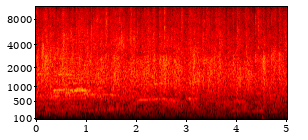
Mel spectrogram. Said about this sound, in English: Oh, I wish if you believed that, you'd clap your hands and shout unto God.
